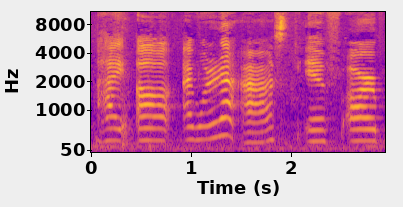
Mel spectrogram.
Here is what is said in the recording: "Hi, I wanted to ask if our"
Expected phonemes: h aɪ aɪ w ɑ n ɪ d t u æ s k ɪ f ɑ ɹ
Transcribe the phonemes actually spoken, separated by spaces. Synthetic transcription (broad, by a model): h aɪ aɪ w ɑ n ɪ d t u æ s k ɪ f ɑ ɹ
